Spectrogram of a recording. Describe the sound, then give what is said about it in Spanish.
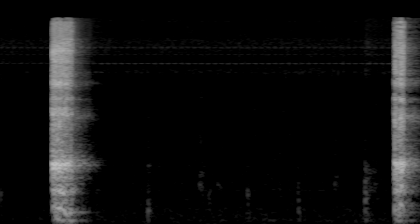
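A voice imitates agonal gasping: two sharp, breathy gasps, each under half a second, separated by about three seconds of silence. Fairly loud, with no talking. “Pero si haciendo esto ves que no respira y te parece que no respira y no mueve la barriga y no ronca y no hace ruido, o lo hace de una manera muy rara, muy rara, el gasping, que son como bocanadas de pez”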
